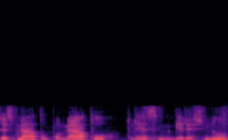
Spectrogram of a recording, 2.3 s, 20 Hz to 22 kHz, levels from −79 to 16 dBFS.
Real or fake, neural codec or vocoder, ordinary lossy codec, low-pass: real; none; AAC, 24 kbps; 5.4 kHz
